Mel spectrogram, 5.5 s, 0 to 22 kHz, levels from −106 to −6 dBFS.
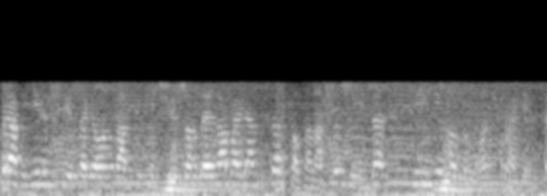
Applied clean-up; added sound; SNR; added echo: none; Insect; 2 dB; reverberation time 0.2 s.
